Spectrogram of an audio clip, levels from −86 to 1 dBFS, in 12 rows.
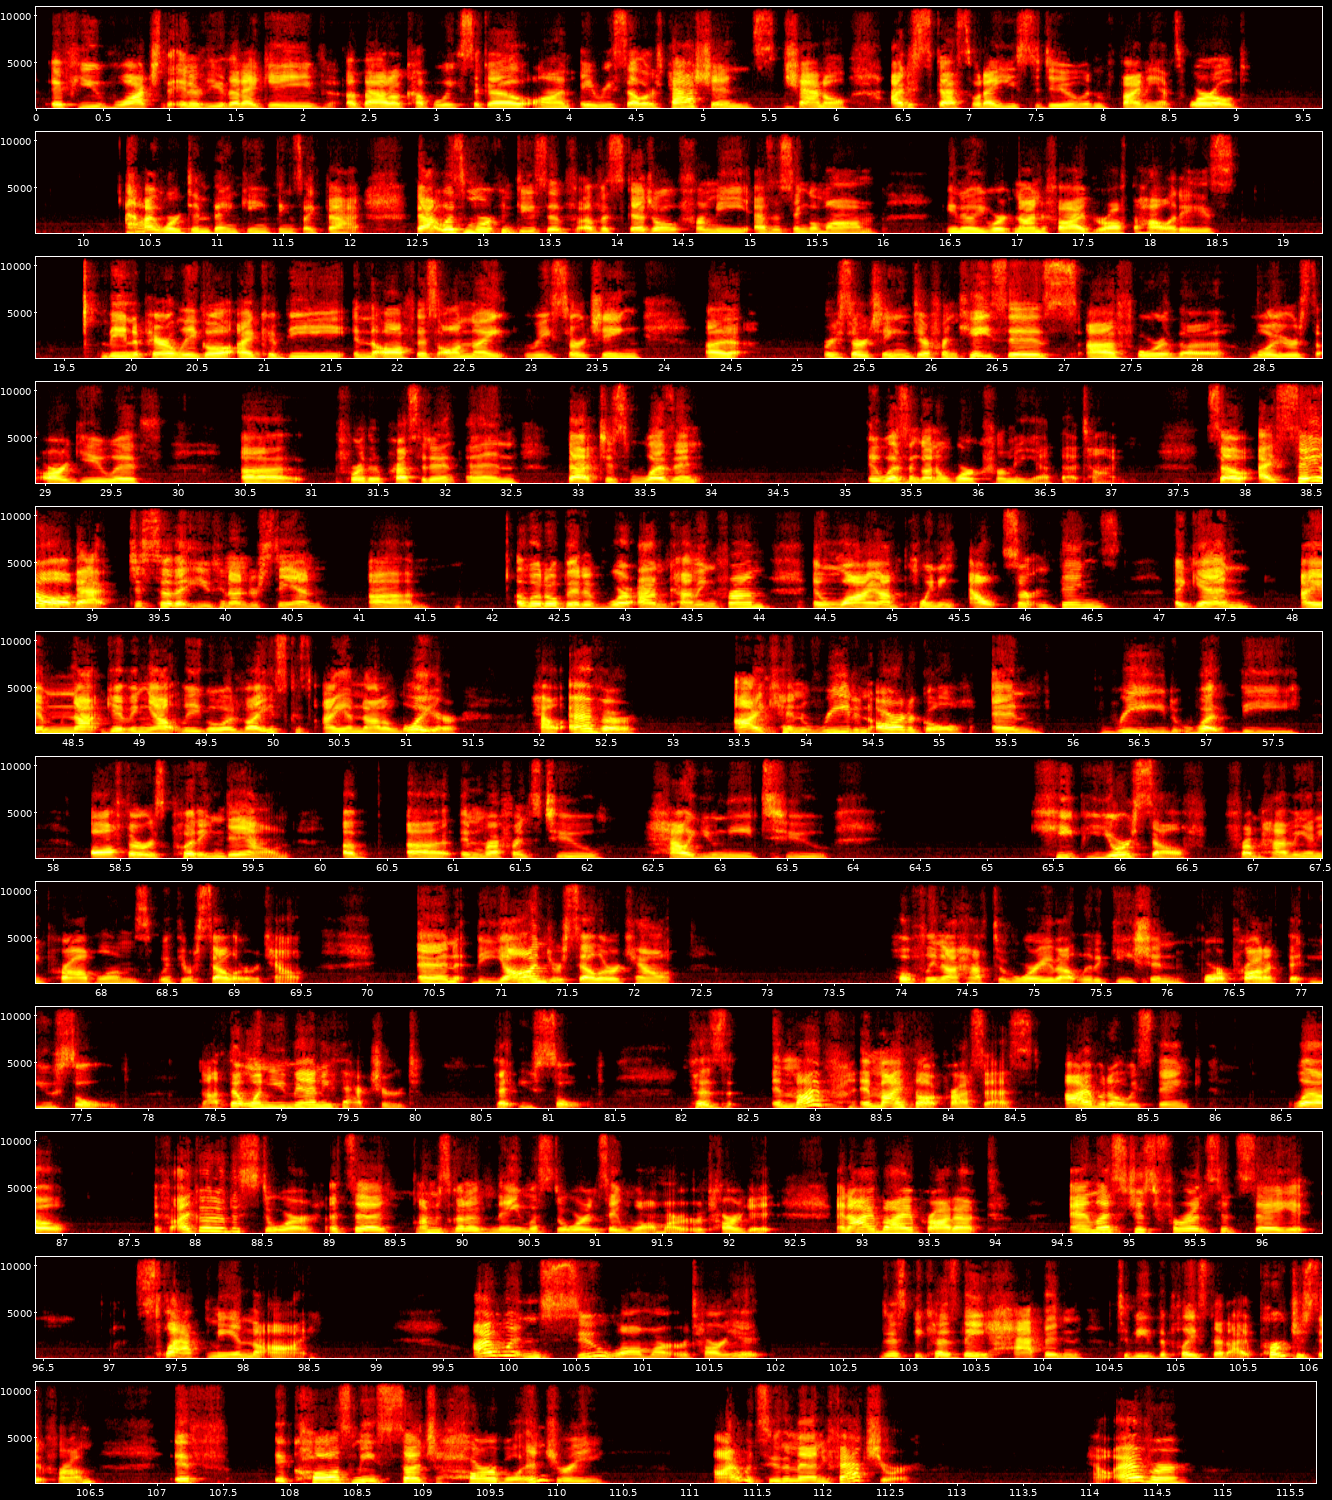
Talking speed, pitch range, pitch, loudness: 145 wpm, 150-195 Hz, 165 Hz, -19 LUFS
